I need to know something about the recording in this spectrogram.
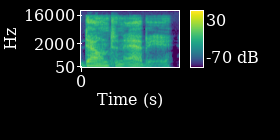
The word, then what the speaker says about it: Downton Abbey: Well, knowing all I know about Downton Abbey is that you pronounce it Downton Abbey because it's British. I prefer Downtown. I prefer Downtown Abbey.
